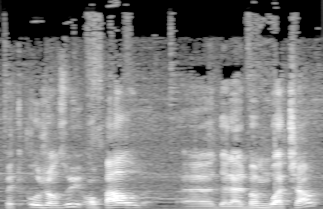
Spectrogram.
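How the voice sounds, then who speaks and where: A man with a Quebec French accent co-hosting a podcast in casual chat, animated and slangy, with lots of fillers. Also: on the high side, measured pace. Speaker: podcast co-host. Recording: roomy echo with faint music.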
